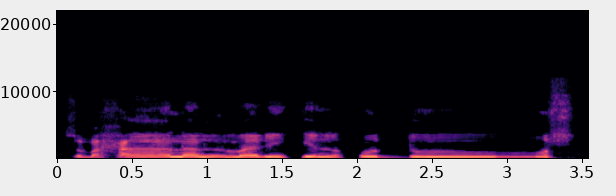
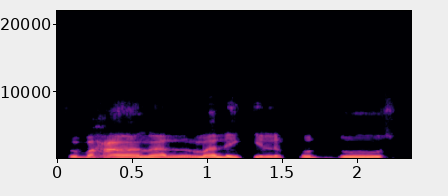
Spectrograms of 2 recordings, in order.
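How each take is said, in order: First: It is said loudly and drawn out. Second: It is said at normal loudness and length.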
